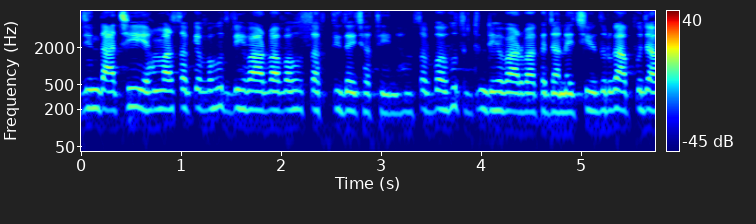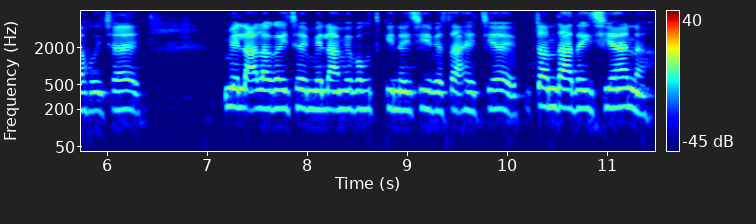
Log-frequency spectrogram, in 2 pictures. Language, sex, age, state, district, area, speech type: Maithili, female, 45-60, Bihar, Muzaffarpur, urban, spontaneous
